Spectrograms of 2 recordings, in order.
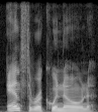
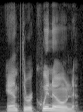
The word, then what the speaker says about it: anthraquinone: perfumes next we have anthraquinone could also be anthraquinone a-n-t-h-r-a-q-u-i-n-o-n-e this is a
